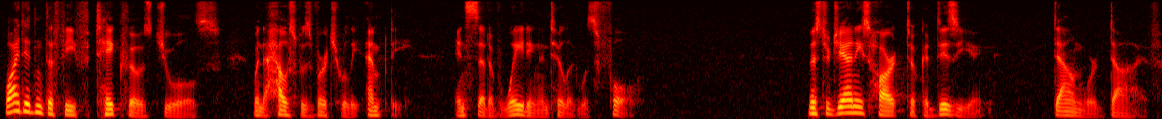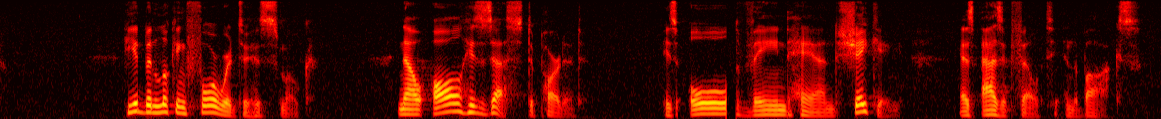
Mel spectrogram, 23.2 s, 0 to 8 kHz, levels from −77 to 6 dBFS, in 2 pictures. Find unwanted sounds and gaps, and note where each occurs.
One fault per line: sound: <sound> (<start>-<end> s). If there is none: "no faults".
sound: dropout (18.9-19.0 s)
